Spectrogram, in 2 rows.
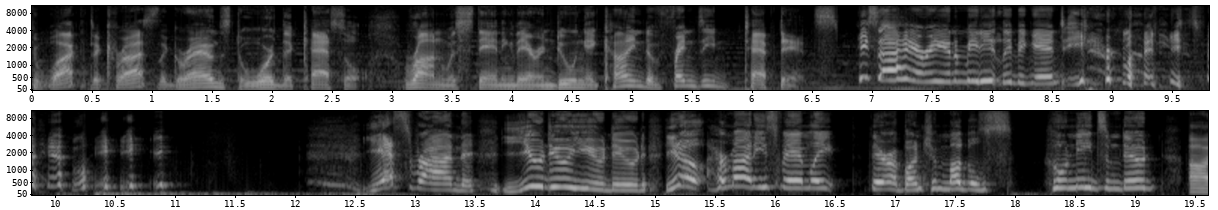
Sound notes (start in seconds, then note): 8.8 laughts while reads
